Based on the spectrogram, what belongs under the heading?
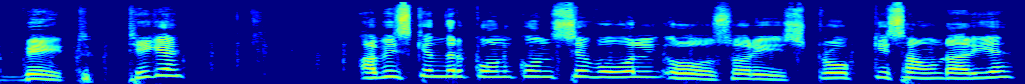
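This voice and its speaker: A man teaching shorthand to a classroom, explaining step by step and quizzing his students with quick questions. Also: very high voice, a little mellow, smooth, no room sound. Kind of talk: classroom lesson.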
